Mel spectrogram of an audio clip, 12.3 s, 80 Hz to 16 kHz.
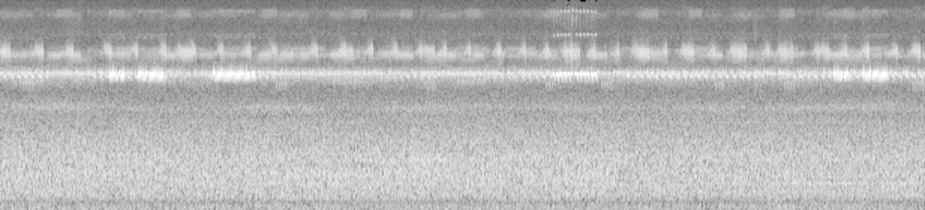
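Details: Crickets at night in an outdoor setting: a steady, high-pitched shimmering chirp runs throughout, with louder buzzy trills about half a second long near 1.5, 3, 7.5 and 11 seconds, over a faint pulsing layer higher still.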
